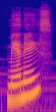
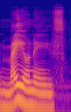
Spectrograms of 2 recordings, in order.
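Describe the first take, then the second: First: The first syllable has no heavy emphasis. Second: The first syllable carries heavy emphasis. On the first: "so there's mayonnaise" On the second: "The heavy emphasis on the mayo part"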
